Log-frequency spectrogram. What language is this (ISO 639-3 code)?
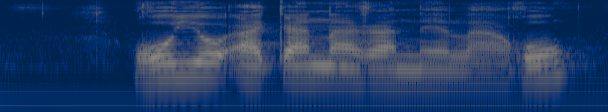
nso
